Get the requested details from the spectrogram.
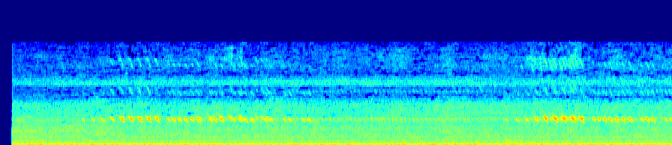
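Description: A cricket chirps in quick pulsed trills over a steady low rumble of wind or distant traffic.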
